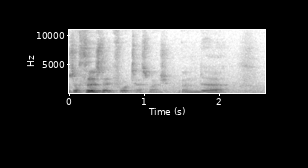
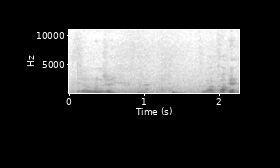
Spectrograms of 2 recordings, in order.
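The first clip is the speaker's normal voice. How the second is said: quiet; 3 semitones lower, 15 dB quieter than usual. Real, not acted. Phone vibrating in pocket.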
